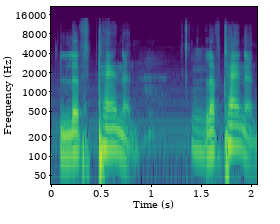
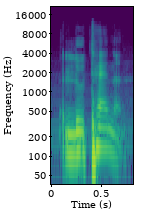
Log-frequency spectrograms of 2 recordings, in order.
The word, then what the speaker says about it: lieutenant: 咁佢呢個咧其實有兩個讀音嘅，又係有一個咧就係叫做 lieutenant 就係中尉，但係亦都咧好似美國呢、這個好似係美國嘅美國定邊個美國英國我都唔記得咗，就咁讀 lieutenant。即係變咗個 I 字係唔發音啊，差唔多係，就或者個 E 字都冇埋啦，LU 咁上下嘅啫，就係 lieutenant。咁但係亦都有人讀 lieutenant 嘅，兩個都得。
